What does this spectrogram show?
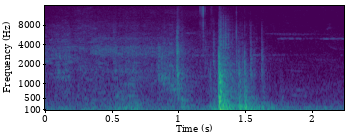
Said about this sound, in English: The only way he knows it wasn't an aberration, is the sound of a slamming door.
